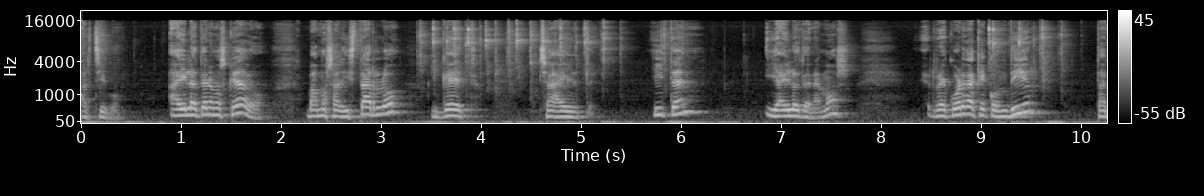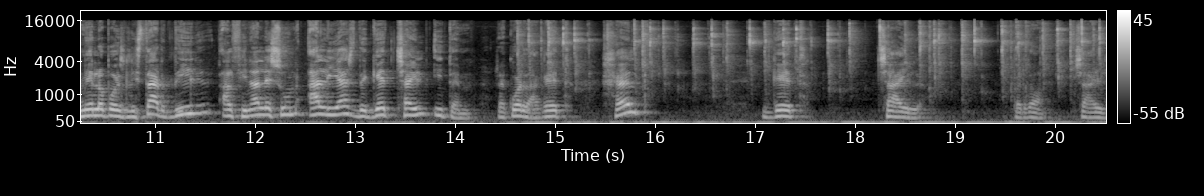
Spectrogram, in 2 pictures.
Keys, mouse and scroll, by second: 3.6-5.8 typing, 9.1-9.8 typing, 14.8-20.5 typing.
